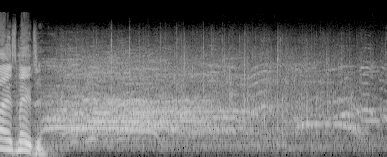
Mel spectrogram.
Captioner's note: audience applauds and cheers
